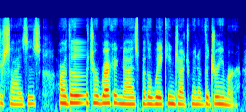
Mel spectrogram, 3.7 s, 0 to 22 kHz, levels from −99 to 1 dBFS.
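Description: At 1.15 s a burst of packet loss takes out about 150 ms of speech, up to 1.31 s. The receiver fills the gap by extending and fading the last sound, giving a brief held buzz or hiss. On a spectrogram, frozen, dimming bands precede an abrupt jump where speech resumes further on. The call path's codec limits the top end near 12 kHz, which fits Opus at a modest bitrate.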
